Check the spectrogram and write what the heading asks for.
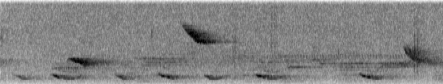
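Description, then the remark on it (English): A quetzal calls in a steady series of short, downward-slurring whistled notes, about two per second, moderately loud with no voices, plus a few fainter higher chirps in the background. “So I poured a quetzal, which is a bird usually found in the rainforest of Guatemala, and it sounds a little bit oh. like this.”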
